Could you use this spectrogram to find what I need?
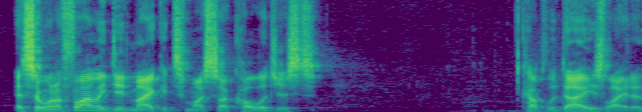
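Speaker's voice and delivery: normal talking voice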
